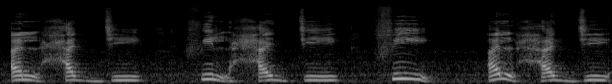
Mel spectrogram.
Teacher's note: लाम पढ़ा जाने वाला है क्योंकि लाम कमरी है, उसका इजहार हो रहा है लाम का।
